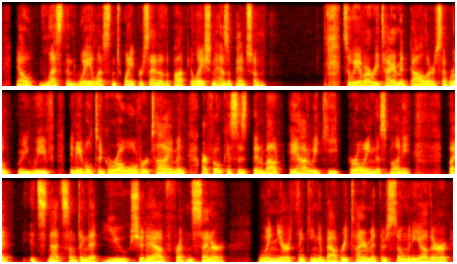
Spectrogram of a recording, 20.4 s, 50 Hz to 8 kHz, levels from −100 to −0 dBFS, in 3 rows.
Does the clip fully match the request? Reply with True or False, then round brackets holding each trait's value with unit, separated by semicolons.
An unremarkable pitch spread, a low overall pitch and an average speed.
True (4.3 semitones; 120 Hz; 190 wpm)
